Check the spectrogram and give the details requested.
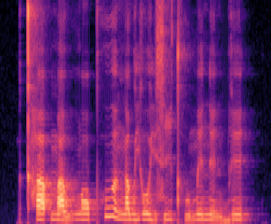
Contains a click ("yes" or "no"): no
